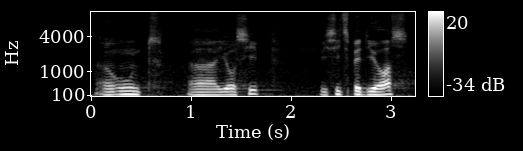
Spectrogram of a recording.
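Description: A man's voice: medium pitch, flat delivery, unhurried, warm tone, big-room sound. A teenage boy, speaking plainly and hesitantly. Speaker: student.

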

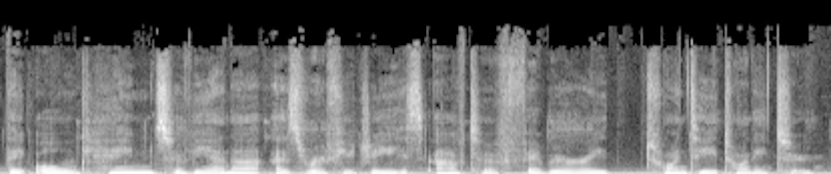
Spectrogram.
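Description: A woman's voice: mid-range voice, steady tone, measured pace, dark tone, soft background music. A woman who coordinates a youth project, reading a prepared introduction for a radio program. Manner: reads a prepared script.

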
